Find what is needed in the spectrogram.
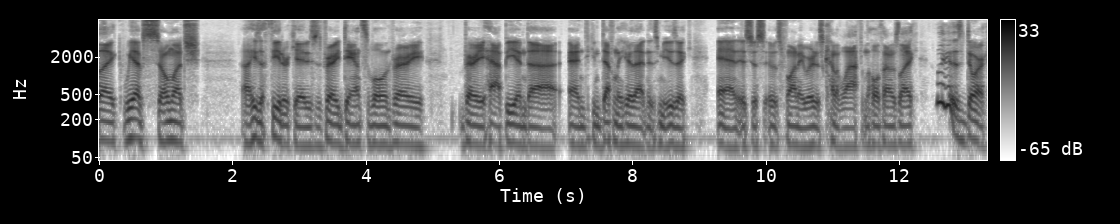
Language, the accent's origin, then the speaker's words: English; Wasilla, Alaska, United States; I've seen a lot of hard stuff growing up in Alaska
